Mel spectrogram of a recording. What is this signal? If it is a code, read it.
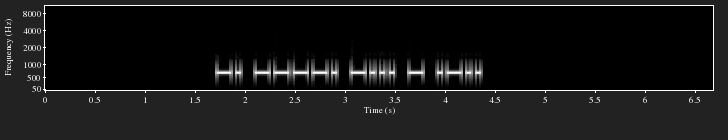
Morse code, heard as a keyed tone, about 25 wpm, 700 Hz. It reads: N9BTL
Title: USA Call Signs - 5 Characters - Repeated 3x - 25wpm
